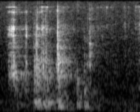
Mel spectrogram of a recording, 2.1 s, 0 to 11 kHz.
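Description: Faint metallic clicks and scrapes as a flat bar of 1095 steel is handled against and set into the jaws of a cast-iron bench vise, dying away after about a second and a half.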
